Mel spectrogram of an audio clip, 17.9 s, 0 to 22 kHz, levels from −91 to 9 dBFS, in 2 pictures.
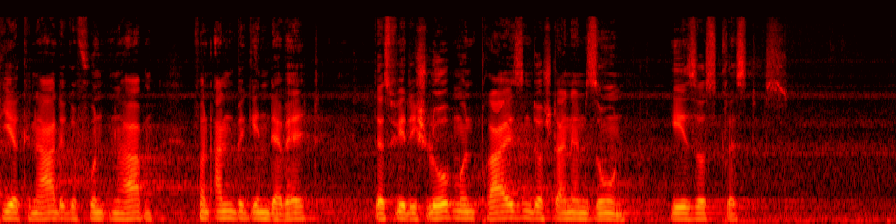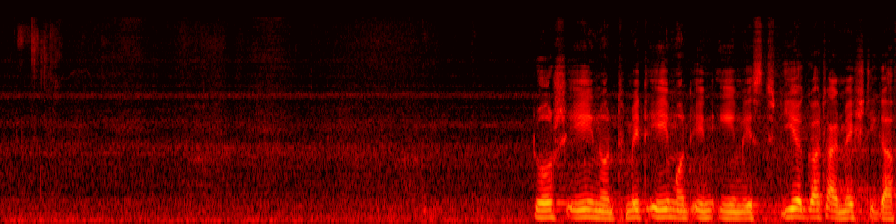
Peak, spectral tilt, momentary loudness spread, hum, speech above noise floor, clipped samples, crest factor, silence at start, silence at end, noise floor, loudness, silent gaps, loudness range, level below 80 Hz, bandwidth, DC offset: -18 dBFS; -6 dB/octave; 22 LU; none; 26 dB; under 0.1%; 18 dB; 0 s; 0 s; -61 dBFS; -36 LUFS; none; 8 LU; -64 dBFS; 16 kHz; under 0.1%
